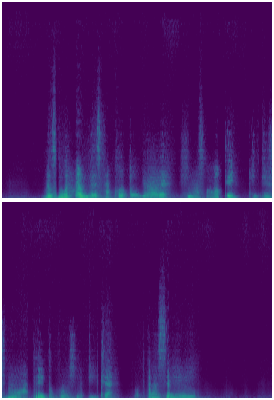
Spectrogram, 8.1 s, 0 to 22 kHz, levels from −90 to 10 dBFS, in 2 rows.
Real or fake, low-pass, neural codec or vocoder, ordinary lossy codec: fake; none; codec, 44.1 kHz, 0.9 kbps, DAC; none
